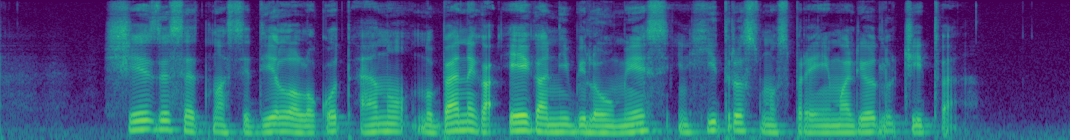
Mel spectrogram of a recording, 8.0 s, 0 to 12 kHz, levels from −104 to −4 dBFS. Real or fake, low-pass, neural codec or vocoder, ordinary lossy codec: real; none; none; none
